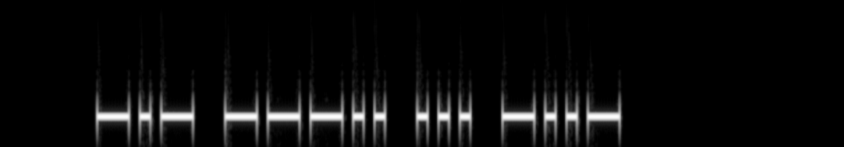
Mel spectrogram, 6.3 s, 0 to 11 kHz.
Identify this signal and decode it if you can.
Morse code, heard as a keyed tone, about 15 wpm, 700 Hz. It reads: K8SX
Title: USA Call Signs - 4 Characters - Repeated 3x - 15wpm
